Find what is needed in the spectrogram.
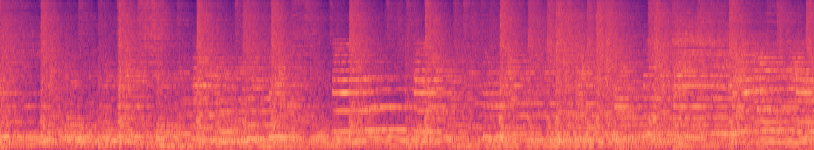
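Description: A live rock band playing: electric guitars over bass guitar and a drum kit keeping a steady beat with cymbals.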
